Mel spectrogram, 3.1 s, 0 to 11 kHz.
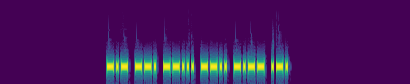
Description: Morse code, heard as a keyed tone, about 69 wpm, 700 Hz. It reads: KG7ZYR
